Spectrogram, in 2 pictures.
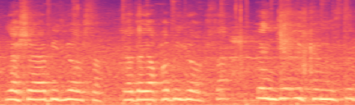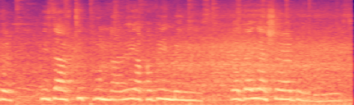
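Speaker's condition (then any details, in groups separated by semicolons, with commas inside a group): Spastic cerebral palsy; spastic, birth complications, affects walking; walks differently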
